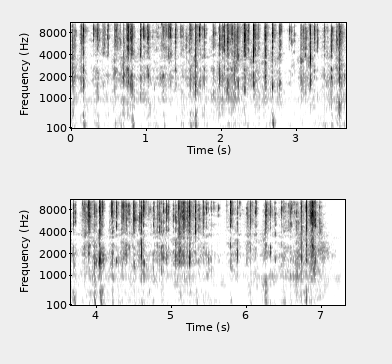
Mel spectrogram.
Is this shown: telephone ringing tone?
no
